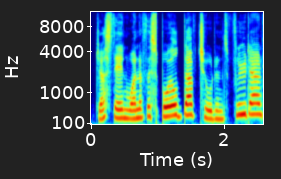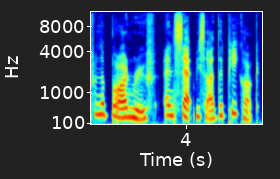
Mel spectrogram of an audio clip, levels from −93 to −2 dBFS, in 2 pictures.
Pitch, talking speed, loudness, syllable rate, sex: 245 Hz, 220 wpm, -18 LUFS, 5.3 syllables/s, female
